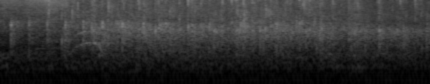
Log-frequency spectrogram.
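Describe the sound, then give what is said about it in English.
A church audience breaks into applause, many hands clapping in a dense, steady wash that holds at an even moderate level for the full few seconds, with a brief faint vocal sound near the start. “There was a little clap coming from someone there. You can applaud.”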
